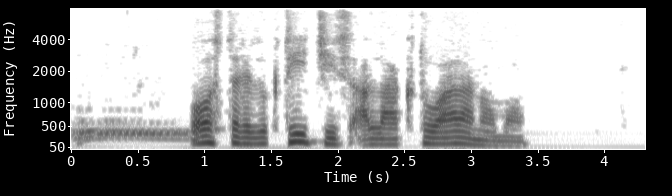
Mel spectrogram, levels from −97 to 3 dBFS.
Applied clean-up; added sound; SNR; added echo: classical method spectral subtraction.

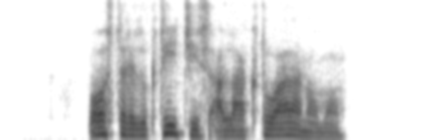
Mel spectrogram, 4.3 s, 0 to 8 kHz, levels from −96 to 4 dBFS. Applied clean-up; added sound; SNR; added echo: neural mask model Resemble Enhance denoiser.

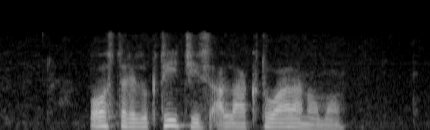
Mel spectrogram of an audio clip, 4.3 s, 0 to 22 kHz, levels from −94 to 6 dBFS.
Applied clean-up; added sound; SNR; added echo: none; none; none; none.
